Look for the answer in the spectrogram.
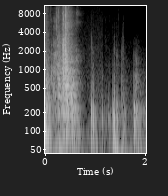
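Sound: door opening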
